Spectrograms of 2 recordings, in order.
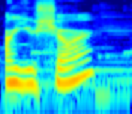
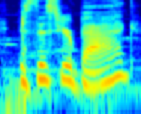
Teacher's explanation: Voice goes up at the end. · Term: rising intonation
